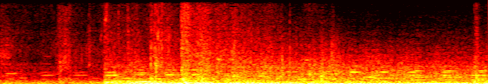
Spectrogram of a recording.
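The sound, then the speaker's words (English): Artillery fire bombarding a town: a loud, continuous rumble of booms with sharper blasts cutting through. The barrage grows heavier after the first half-second and carries on without a break. “Meanwhile, Royston Vasey continues to be bombarded.”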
